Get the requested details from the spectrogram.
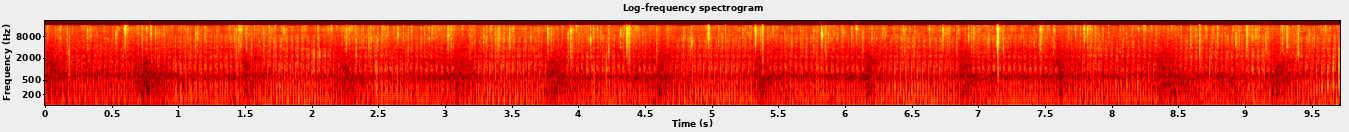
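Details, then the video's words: Cat's deep, continuous purr pulses with each breath roughly every 0.7 seconds, mixed with sharp snaps and crackles from a fireplace. "Purring Cat with Cozy Crackling Fireplace Sound"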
